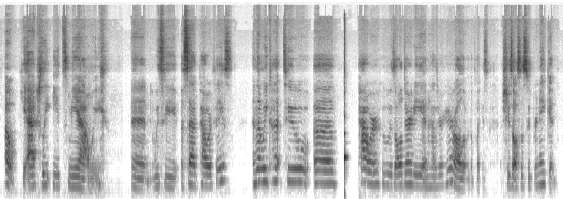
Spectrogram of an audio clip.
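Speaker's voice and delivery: ordinary delivery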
